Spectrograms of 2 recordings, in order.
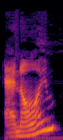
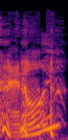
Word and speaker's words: anime: And I'd never heard it pronounced. I'd only ever seen it written down. So I was going, anime? You mean anime?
